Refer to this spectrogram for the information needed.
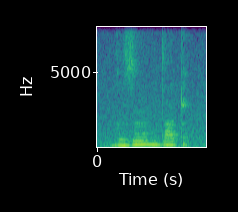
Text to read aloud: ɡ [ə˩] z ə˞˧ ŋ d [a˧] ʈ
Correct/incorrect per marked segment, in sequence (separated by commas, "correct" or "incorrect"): correct, correct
